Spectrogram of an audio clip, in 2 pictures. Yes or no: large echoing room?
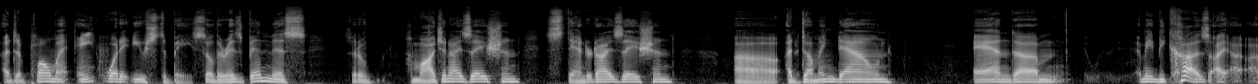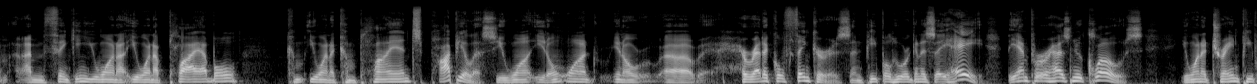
no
